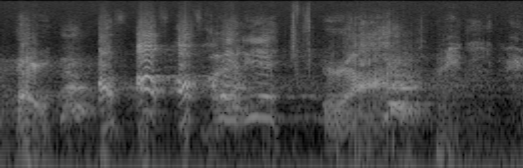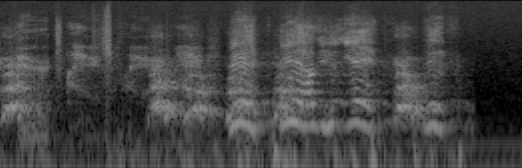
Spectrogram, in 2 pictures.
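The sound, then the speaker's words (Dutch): A dog barks and yips repeatedly in short bursts, with occasional whimpering grunts, while people speak over and around the noise throughout. “Haal die hond zo bij je.”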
